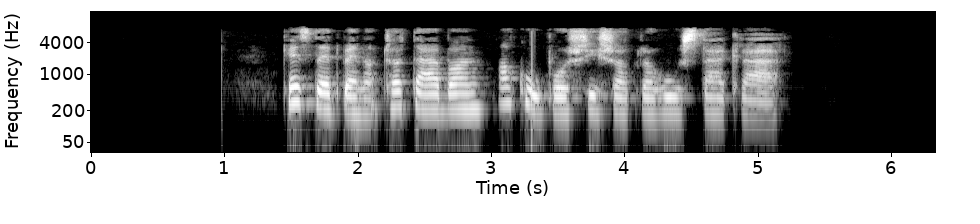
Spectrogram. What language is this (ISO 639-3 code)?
hun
